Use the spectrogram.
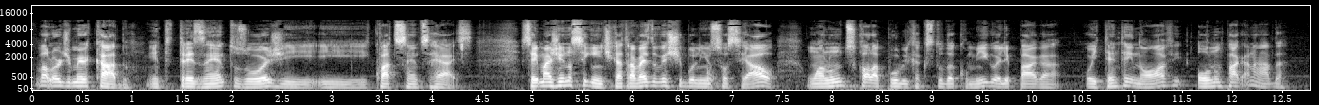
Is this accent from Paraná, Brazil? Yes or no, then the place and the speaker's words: no; Guarulhos, São Paulo, Brazil; eu nasci em Guarulhos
